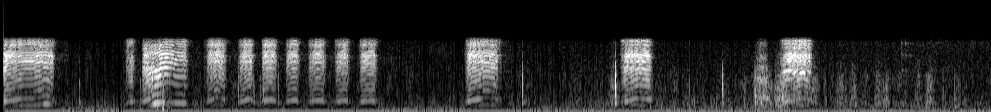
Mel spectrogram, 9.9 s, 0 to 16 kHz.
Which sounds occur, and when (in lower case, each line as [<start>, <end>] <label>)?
[0.00, 9.91] background noise
[0.04, 0.54] quack
[1.26, 1.89] quack
[1.58, 1.68] generic impact sounds
[2.08, 2.28] quack
[2.41, 2.53] quack
[2.65, 2.99] quack
[3.12, 3.25] quack
[3.38, 3.48] quack
[3.61, 3.79] quack
[4.64, 5.01] quack
[5.16, 5.29] generic impact sounds
[6.08, 6.20] generic impact sounds
[6.21, 6.56] quack
[7.22, 7.34] generic impact sounds
[7.56, 8.13] quack
[8.19, 8.58] generic impact sounds
[8.77, 8.94] generic impact sounds
[9.15, 9.35] generic impact sounds
[9.53, 9.72] generic impact sounds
